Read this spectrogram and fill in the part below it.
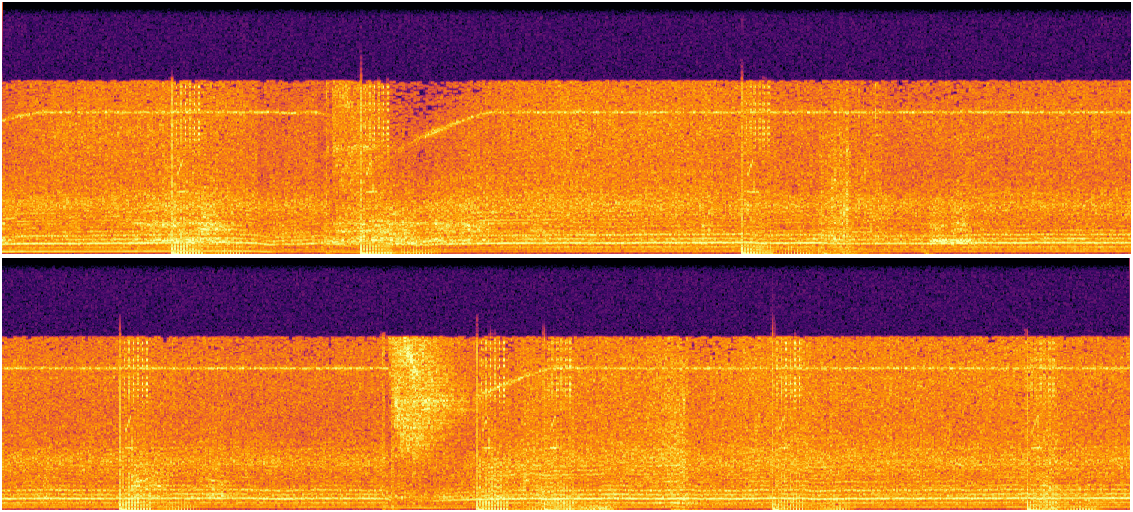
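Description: A car engine drones steadily at high revs.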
